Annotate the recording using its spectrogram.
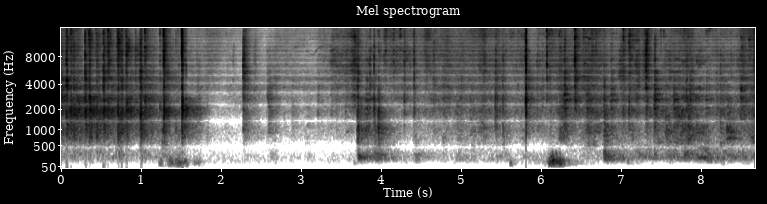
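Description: Small audience applauding, the clapping stopping about two seconds in. Then low room noise of people getting up and moving about, with a few sharp knocks and a low thump about six seconds in.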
